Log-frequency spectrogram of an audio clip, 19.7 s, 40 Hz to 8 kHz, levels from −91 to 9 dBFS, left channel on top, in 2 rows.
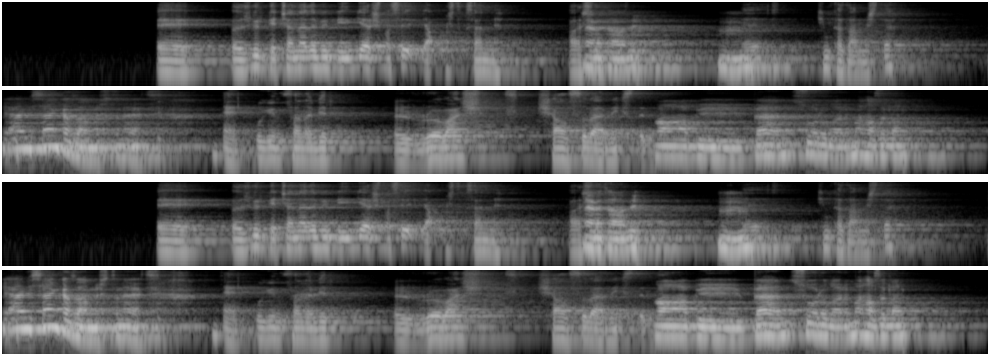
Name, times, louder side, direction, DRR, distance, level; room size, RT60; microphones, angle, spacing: voice 1, 1.5-1.9 2.3-5.0 5.7-6.0 7.4-7.6 8.2-8.9 12.1-13.2 13.8-16.4, left 1 dB, 15° left, 7 dB, 0.3 m, -29 dB
voice 2, 5.8-6.4 7.1-7.5 9.9-11.8 16.4-18.9, right 3 dB, 55° right, 10 dB, 0.4 m, -24 dB
12.0 x 5.4 x 5.3 m, 2.4 s
head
